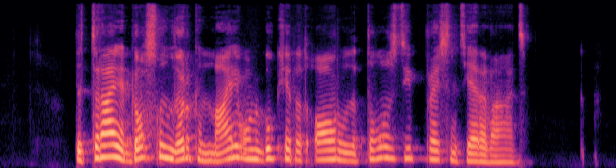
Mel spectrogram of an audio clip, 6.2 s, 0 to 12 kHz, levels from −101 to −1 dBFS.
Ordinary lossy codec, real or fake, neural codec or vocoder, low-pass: MP3, 96 kbps; fake; codec, 24 kHz, 1 kbps, SNAC; 10.8 kHz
